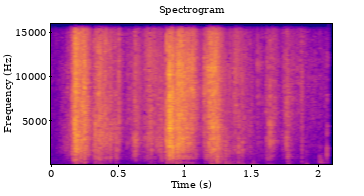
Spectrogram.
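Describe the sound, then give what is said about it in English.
A paper envelope is ripped open along its last uncut stretch in a series of rough tearing and crinkling bursts. The bursts are fairly loud and come one after another, with no talking. “It's ripped down one side, but it's here. And I'm just going to rip the last bit.”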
